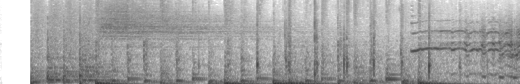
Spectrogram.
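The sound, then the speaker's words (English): A horse neighs while its hooves clip-clop in a steady rhythm, with a high whinny rising near the end. No one speaks. “And I will tell you all about the ballad of stuartgoldsmith.co.uk after this noise of a horse.”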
